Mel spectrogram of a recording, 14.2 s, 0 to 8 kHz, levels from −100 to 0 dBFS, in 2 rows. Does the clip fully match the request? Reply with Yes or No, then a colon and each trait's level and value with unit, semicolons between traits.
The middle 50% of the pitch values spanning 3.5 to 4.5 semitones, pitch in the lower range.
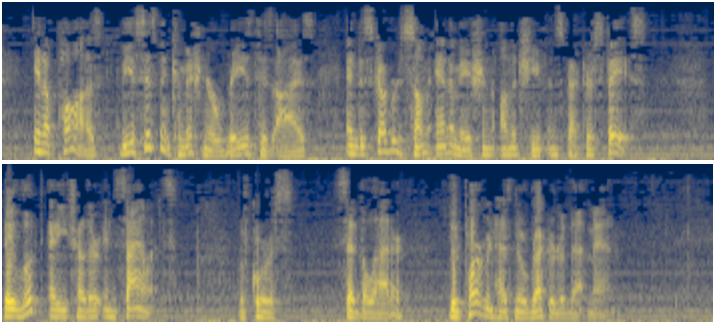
Yes: average, 4.2 semitones; low, 120 Hz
